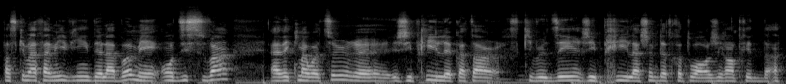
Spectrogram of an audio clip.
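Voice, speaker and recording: A man's voice: a little high, steady tone, moderate pace. Man with a Quebec City French accent.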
